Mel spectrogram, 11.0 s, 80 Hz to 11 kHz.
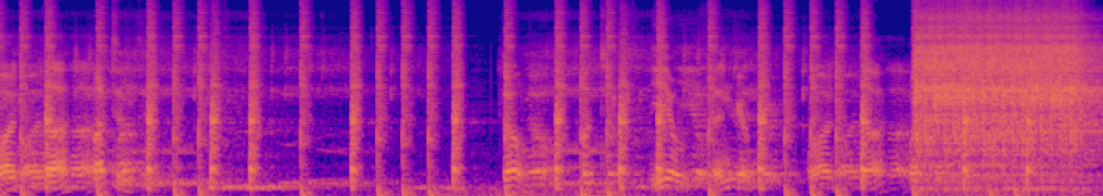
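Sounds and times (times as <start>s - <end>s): loud dense rushing noise: 3.6s - 7.2s.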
